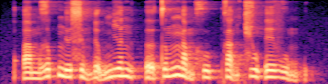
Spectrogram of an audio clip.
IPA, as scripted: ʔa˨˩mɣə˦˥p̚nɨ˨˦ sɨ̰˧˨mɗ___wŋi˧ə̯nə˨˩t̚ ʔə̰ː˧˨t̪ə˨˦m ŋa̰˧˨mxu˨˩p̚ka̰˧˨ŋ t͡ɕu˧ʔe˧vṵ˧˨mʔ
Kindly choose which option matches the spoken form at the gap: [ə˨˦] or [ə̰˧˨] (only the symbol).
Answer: ə̰˧˨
